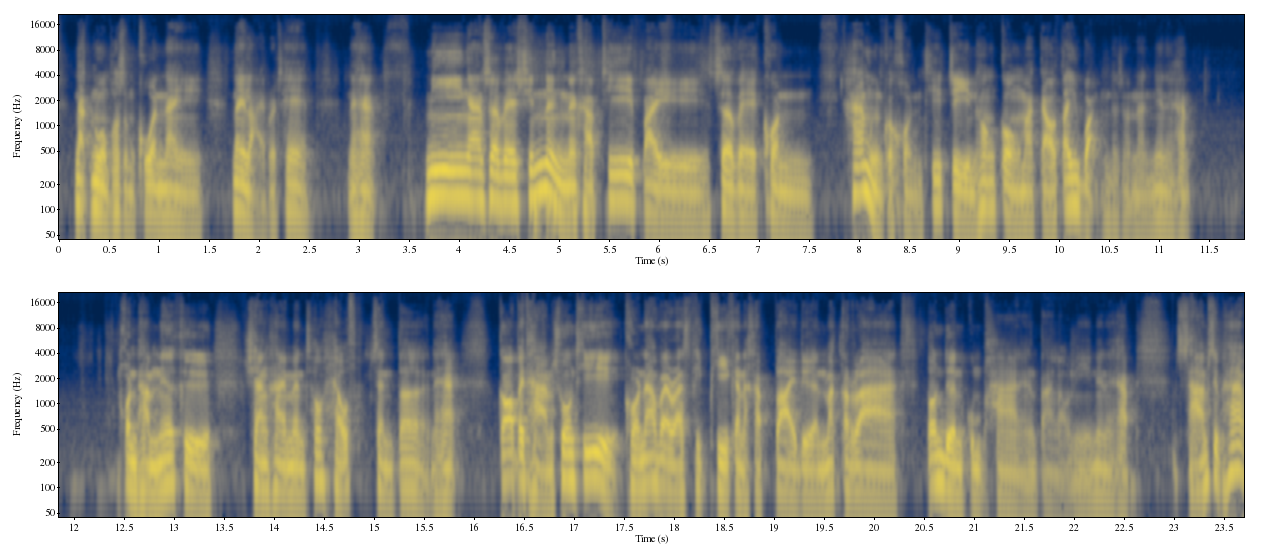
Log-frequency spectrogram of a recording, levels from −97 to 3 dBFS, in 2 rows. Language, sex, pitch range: Thai, male, 90-120 Hz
